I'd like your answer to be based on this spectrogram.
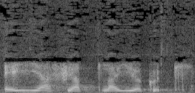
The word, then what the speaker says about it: Eyjafjallajökull: The pronunciation is Aya fiabla yurkel.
